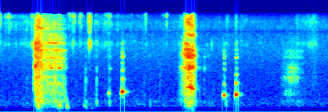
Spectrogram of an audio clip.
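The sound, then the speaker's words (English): Two short, sharp hiccups stand out, each paired with quick breathy gasps and small clicking catches in between, fairly quiet, with no talking. “Let me just say, I'm not confident that my hiccups sound appealing.”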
